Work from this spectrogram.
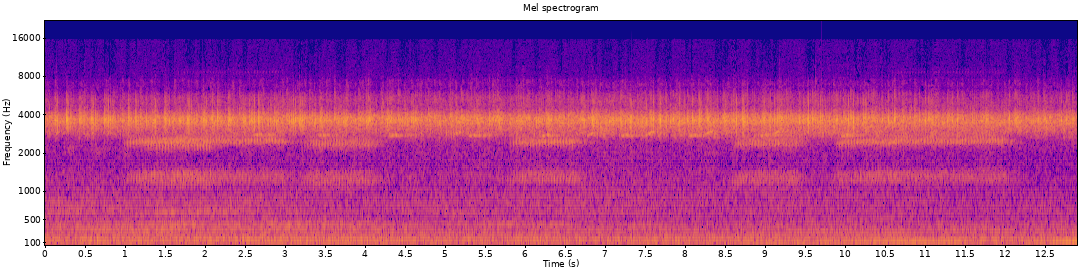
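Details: Night swamp chorus of tree frogs in the North Carolina backwoods: a constant piercing high drone, with buzzy trills of about one second repeating at irregular intervals, often in quick pairs, over a soft low rumble.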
